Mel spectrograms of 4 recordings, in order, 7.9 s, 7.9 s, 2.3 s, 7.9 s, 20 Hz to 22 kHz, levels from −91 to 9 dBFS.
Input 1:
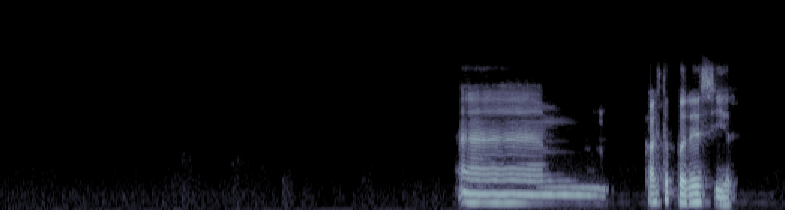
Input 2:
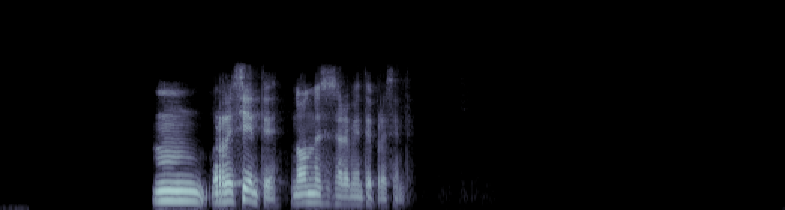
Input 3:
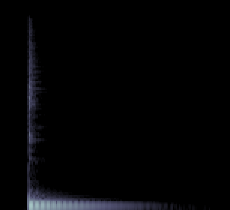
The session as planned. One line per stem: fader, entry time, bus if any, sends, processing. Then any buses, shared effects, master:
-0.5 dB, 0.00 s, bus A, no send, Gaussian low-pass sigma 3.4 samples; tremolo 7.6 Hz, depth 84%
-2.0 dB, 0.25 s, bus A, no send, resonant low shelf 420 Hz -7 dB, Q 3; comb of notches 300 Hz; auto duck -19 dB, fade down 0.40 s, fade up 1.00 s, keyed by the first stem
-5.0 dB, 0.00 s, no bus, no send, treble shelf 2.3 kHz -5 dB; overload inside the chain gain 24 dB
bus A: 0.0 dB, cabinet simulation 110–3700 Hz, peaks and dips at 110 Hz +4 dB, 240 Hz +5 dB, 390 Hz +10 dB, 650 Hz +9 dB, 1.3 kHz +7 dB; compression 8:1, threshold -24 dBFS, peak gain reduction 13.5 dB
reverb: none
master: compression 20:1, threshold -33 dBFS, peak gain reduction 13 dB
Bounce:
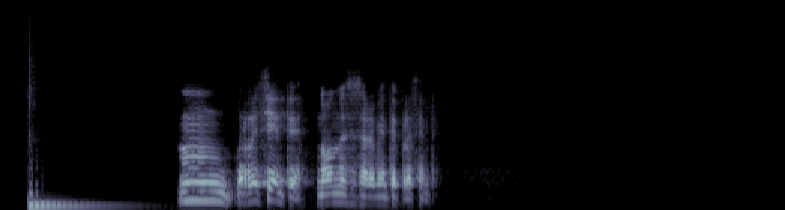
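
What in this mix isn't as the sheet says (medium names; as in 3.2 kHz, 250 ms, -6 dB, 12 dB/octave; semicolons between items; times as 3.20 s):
stem 1: muted; master: missing compression 20:1, threshold -33 dBFS, peak gain reduction 13 dB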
